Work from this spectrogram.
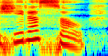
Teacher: A sílaba tônica na palavra girassol foi a sílaba sol. Observe que a sílaba sol, ela é a última sílaba da palavra.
